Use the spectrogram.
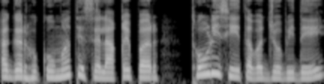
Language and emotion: Urdu, neutral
